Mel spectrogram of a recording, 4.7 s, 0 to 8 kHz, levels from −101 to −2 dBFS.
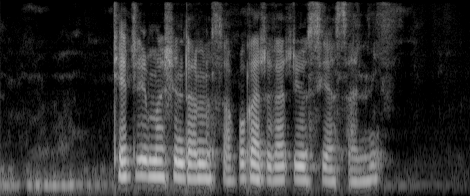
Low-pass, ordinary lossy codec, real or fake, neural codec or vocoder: none; none; fake; codec, 16 kHz, 16 kbps, FunCodec, trained on LibriTTS, 50 frames a second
